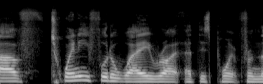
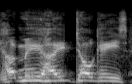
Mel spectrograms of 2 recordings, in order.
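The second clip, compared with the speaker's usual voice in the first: dopey cartoon bellow; 5 semitones higher than usual. Giant voiced again.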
